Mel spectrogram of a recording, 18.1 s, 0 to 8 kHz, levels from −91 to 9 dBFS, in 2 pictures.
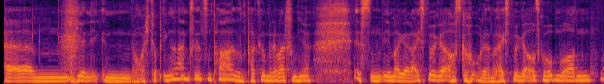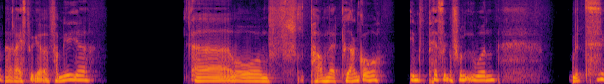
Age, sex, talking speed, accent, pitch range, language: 50-69, male, 130 wpm, German, 125-155 Hz, German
